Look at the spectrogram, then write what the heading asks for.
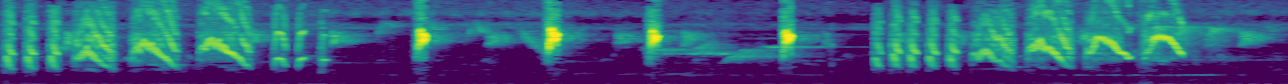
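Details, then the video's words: A female olive-backed sunbird calls for a male in a lure recording: quick strings of rising, arched high chirps, a few isolated piercing 'tsip' notes about every half-second, then another rapid chattering series. "Sogon betina gacor memanggil jantan"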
